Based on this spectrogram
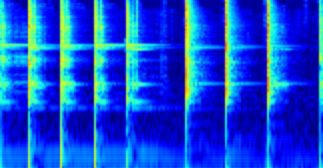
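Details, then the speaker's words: Cheap (about seven dollar) knockoff Clapper sound-activated switch, unplugged and shaken: hollow plastic clacks, about three a second, following each shake; something loose rattling inside the cheap housing, cause not confirmed. "but i mean can you hear that i mean it's like you can hear it like rattling kind of yeah this is terrible"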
